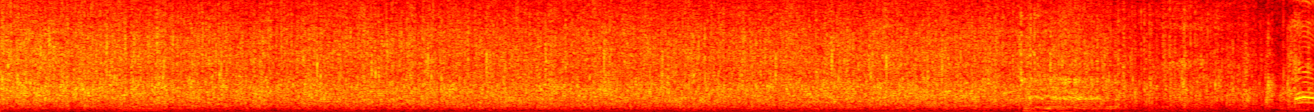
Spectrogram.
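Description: Audience applauding steadily after a band's song ends, dying away about five seconds in.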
